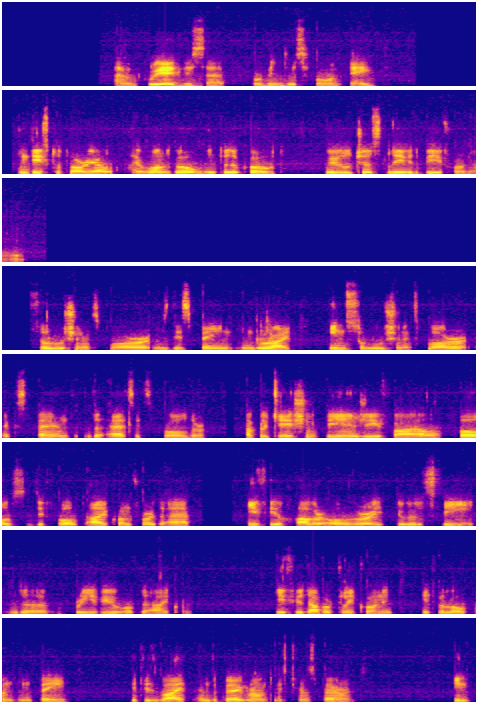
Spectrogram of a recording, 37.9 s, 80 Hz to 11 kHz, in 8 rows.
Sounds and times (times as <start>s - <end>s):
Speech: 1.2s - 3.8s, 4.9s - 9.8s, 14.6s - 30.4s, 31.2s - 33.9s, 34.5s - 36.8s, 37.7s - 37.9s.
